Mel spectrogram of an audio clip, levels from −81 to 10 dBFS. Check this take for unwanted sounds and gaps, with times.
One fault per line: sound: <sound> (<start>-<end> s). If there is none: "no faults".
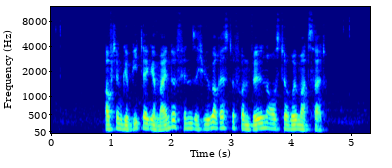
no faults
